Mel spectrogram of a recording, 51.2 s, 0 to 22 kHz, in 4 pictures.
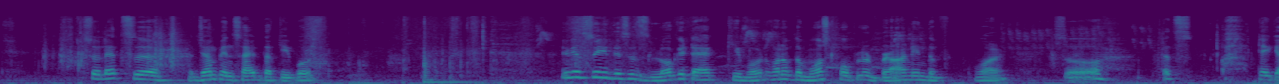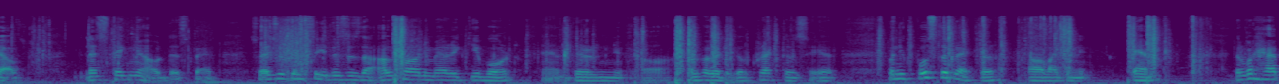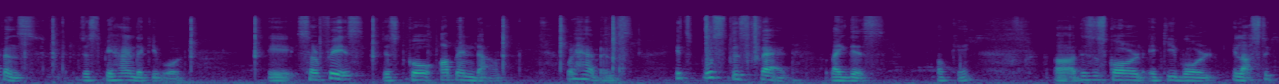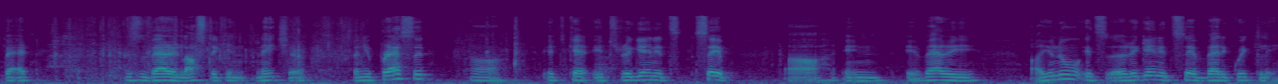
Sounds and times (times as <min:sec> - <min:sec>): Speech: 0:00.8 - 0:03.3, 0:05.6 - 0:24.5, 0:25.2 - 0:27.5, 0:28.2 - 0:35.4, 0:36.1 - 0:38.7, 0:39.6 - 0:51.1.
